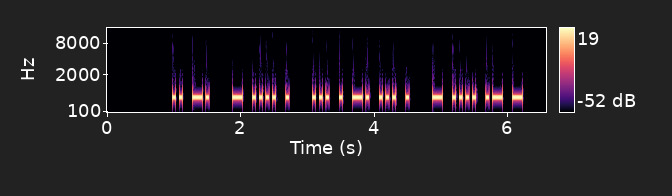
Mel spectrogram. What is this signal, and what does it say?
Morse code, heard as a keyed tone, about 24 wpm, 700 Hz. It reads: IN THE SENSE THAT
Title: Speed-Racing - Sets of 4 Words 20wpm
